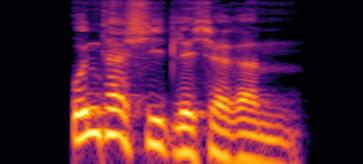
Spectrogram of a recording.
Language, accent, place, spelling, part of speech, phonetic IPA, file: German, Germany, Berlin, unterschiedlicherem, adjective, [ˈʊntɐˌʃiːtlɪçəʁəm], De-unterschiedlicherem.ogg
- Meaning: strong dative masculine/neuter singular comparative degree of unterschiedlich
